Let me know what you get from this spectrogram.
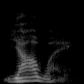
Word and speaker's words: Yahweh: You can say that we pronounce it in modern terms Yahweh, I am.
